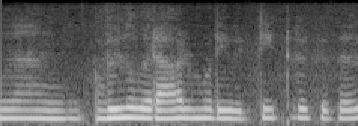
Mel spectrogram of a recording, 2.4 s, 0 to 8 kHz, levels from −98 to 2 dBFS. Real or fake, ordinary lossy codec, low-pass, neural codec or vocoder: fake; Opus, 32 kbps; 7.2 kHz; codec, 16 kHz in and 24 kHz out, 0.6 kbps, FocalCodec, streaming, 4096 codes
